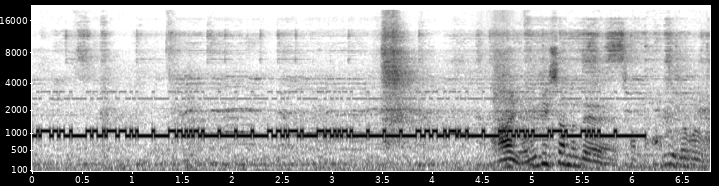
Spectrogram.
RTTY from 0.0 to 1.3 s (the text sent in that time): …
